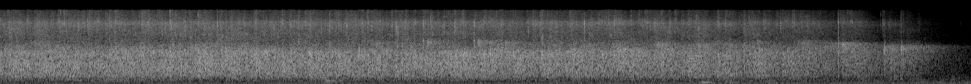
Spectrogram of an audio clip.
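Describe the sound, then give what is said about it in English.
A church audience applauds together to thank two people for their care of the building, a dense, steady wash of clapping from many hands that holds for several seconds and then tapers off near the end. No one speaks over it. “So maybe you just give them a little round of applause to say thank you.”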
